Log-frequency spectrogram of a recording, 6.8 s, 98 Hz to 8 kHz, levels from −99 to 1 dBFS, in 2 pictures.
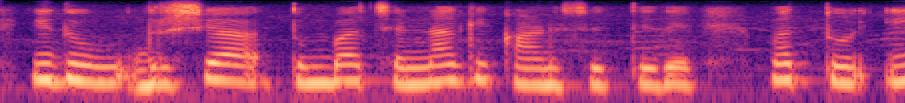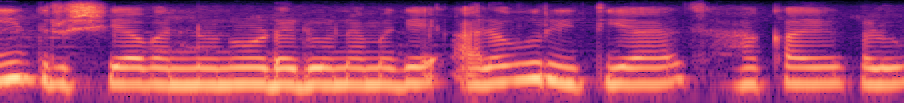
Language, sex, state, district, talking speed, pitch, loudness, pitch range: Kannada, female, Karnataka, Mysore, 125 wpm, 225 Hz, -17 LUFS, 220-250 Hz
